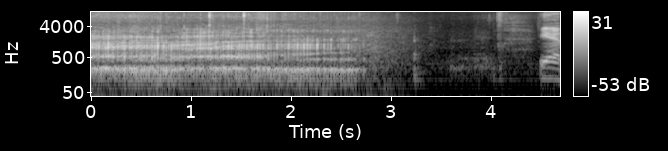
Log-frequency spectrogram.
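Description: An American bison gives a long, deep, rumbling roar that fades out, followed by people talking.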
